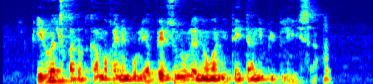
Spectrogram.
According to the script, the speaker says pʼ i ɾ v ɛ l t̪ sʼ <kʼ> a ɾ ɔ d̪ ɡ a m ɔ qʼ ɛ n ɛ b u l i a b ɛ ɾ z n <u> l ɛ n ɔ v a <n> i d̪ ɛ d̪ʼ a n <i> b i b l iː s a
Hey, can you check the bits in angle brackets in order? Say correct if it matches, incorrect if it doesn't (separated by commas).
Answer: incorrect, correct, correct, correct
